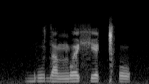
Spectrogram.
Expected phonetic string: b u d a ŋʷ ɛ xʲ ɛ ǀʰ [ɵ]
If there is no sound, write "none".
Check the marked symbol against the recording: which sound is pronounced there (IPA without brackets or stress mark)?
o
